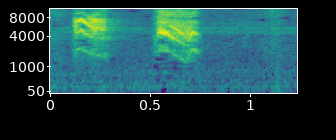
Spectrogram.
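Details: Two loud, brief, buzzy squeaks from a female double-collared seedeater, spaced under half a second apart, a call meant to excite male birds into singing; quiet surroundings otherwise.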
